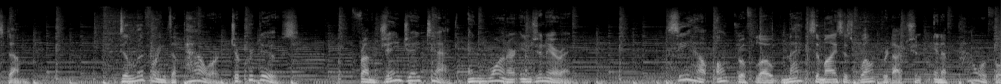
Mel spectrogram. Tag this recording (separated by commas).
Speech, Music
